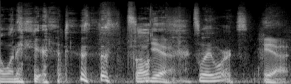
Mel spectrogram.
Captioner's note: laugh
